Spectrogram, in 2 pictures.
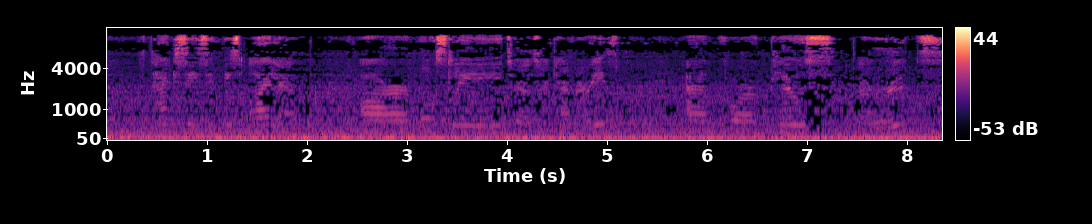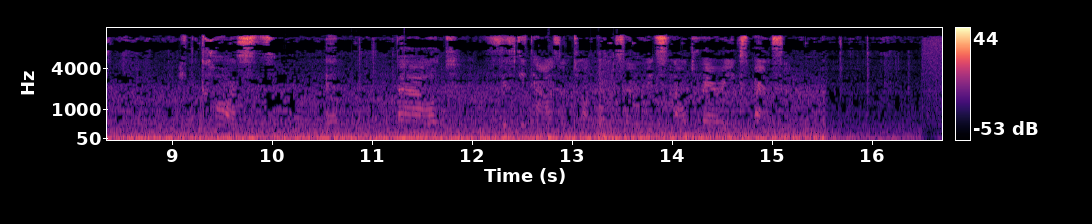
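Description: Toyota car being driven, heard from inside the cabin: a steady low rumble of engine and road noise, with voices talking over it.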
